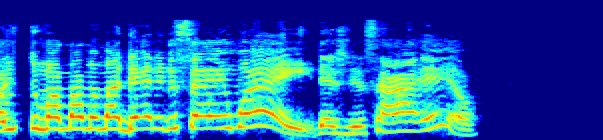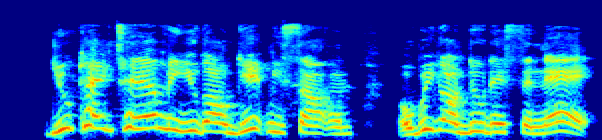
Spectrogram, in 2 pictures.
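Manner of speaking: normal talking voice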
